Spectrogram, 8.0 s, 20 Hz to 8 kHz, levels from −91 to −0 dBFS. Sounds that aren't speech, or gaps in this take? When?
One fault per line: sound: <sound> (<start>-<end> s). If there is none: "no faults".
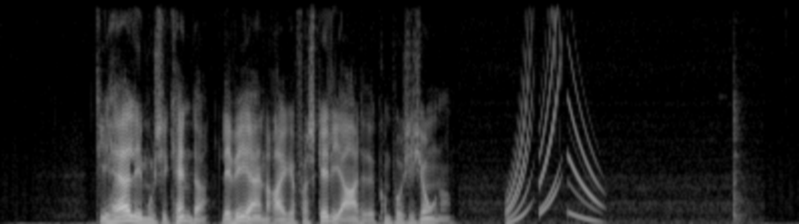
sound: chirp (5.1-6.1 s)
sound: thud (7.2-7.5 s)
